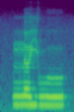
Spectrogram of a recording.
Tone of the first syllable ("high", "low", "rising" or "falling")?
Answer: high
